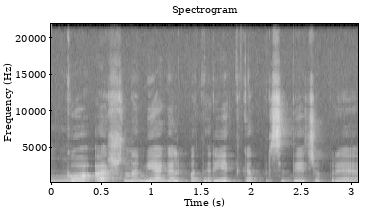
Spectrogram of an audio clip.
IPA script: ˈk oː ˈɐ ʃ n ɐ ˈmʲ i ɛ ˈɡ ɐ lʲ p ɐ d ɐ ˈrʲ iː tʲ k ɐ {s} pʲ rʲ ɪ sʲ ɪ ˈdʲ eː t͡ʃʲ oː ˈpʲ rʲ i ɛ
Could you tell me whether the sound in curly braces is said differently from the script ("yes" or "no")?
yes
